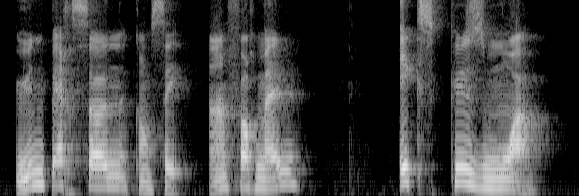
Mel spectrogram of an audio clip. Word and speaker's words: excuse-moi: personne quand c'est informel excuse-moi on ne prononce pas le E avec une personne quand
